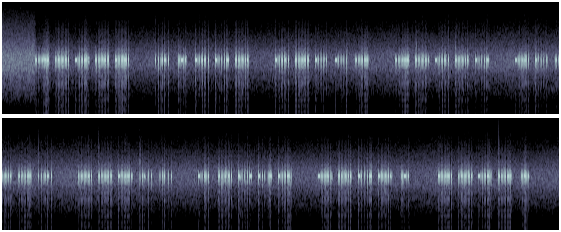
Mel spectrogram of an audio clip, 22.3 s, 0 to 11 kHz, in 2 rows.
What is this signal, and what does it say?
Hellschreiber (Feld-Hell, 122.5 baud), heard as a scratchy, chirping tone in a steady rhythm, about 1850 Hz. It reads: GZRSE JIFHO FSLLQ GCFDH ELOQJ ZSEYY KCHMR BOWDI EZRQI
